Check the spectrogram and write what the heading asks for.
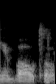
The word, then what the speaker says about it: Yveltal: Sorry, you're gonna have to help me with those pronunciations again. Xerneas and Yveltal.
